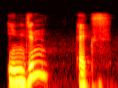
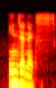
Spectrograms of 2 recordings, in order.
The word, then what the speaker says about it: NGINX: एक reverse proxy server है, इसको प्रोनाउंस हम करते हैं इंजन एक्स। तो ये लिखा जाता है NGINX, बट इसको प्रोनाउंस किया जा सकता है इंजन एक्स की तरह।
